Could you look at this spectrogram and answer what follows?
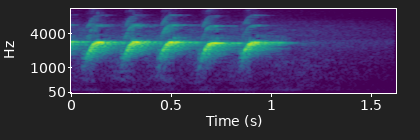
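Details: Young lesser green leafbird singing vigorously: five quick upslurred whistled notes, evenly spaced about every fifth of a second, then silence. No other sounds.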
